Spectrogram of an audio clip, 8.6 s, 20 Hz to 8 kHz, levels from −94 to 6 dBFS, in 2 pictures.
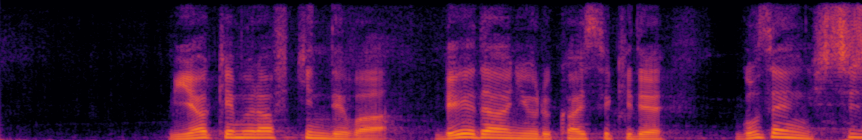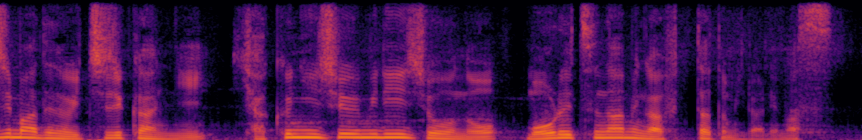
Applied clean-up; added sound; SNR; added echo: neural separator model SepFormer DNS4.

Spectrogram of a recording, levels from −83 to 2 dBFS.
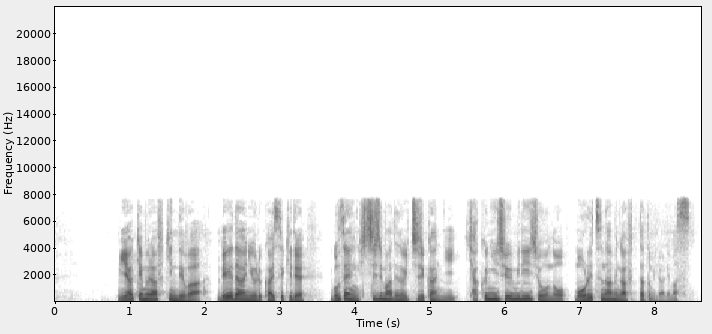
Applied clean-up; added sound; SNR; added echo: none; none; none; none.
